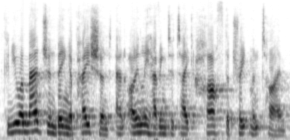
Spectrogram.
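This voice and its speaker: Man presenting in an echoey hall. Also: on the high side. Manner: measured, explanatory. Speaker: conference presenter. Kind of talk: scientific conference talk and Q&A. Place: conference hall. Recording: echoey conference hall with long reverb.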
